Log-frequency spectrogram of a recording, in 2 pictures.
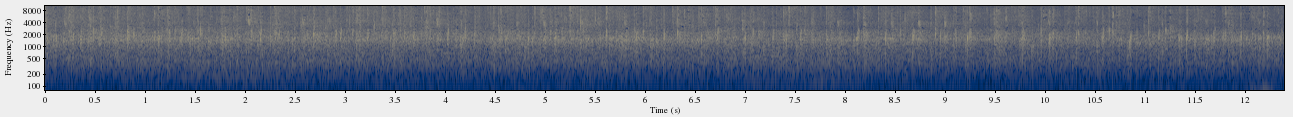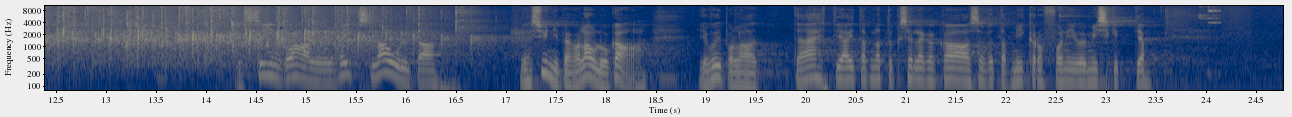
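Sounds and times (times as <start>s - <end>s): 
applause: 0.0s - 17.3s
speech: 14.5s - 16.5s, 17.2s - 23.7s.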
